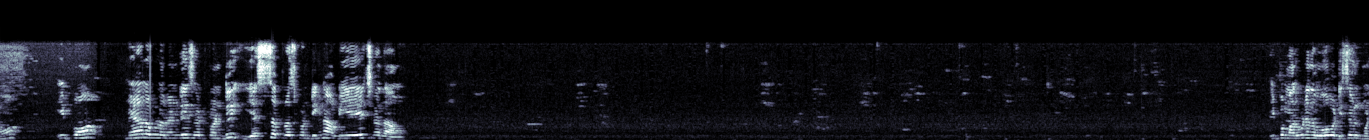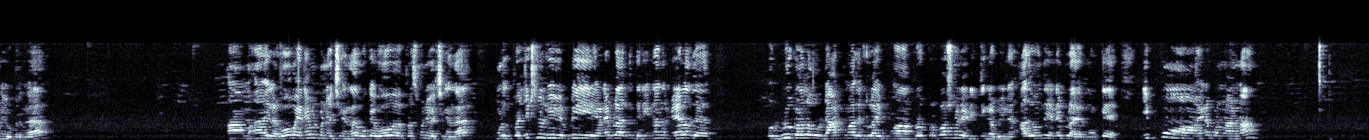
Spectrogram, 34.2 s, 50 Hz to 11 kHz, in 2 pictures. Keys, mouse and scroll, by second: 3.6 s, 9.7 alt+a, 11.1 click, 12.4-13.1 scroll up 2, 13.1 KP_7, 14.0-15.1 scroll down 2, 15.1 n, 15.6 n, 16.7 o, 17.6-18.4 scroll down 1, 18.4-21.3 drag, 21.5 o, 32.6 click.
